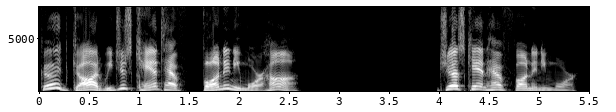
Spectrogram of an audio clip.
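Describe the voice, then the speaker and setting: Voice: medium pitch, huge pitch swings, a little slow, fairly bright tone, no echo. Chatty American livestreamer, close dry sound. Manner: informal, rambling, chatty, addresses viewers as guys and y'all. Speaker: livestream host. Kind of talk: casual livestream chat, reacting to clips and news.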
